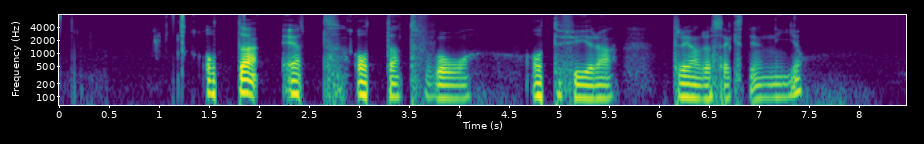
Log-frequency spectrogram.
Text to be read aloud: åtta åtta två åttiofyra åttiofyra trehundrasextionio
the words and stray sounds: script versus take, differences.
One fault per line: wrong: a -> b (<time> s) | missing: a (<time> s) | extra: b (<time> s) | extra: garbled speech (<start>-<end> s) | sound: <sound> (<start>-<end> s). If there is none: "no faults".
extra: ett (2.2 s)
missing: åttiofyra (5.6 s)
